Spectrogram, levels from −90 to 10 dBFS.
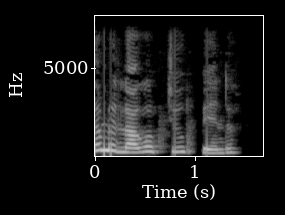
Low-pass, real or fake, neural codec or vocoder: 7.2 kHz; real; none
